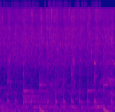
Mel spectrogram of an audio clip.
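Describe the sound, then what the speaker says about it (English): Diced apples sizzle and fry in browned butter on very low heat, a steady close crackle with soft stirring bumps and no talk over it. "to this we're going to add our apples, which I have already diced up"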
